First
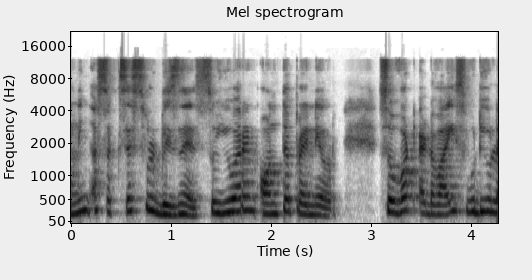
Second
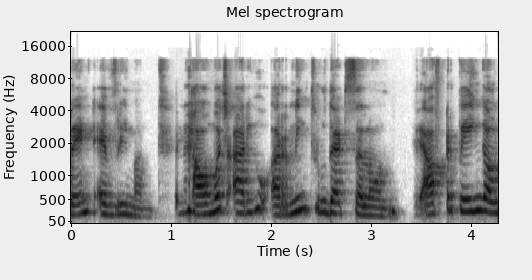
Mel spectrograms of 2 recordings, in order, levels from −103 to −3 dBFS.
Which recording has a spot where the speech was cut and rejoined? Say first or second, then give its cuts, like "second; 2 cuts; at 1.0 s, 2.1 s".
second; 1 cut; at 1.1 s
